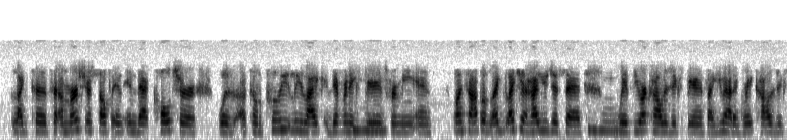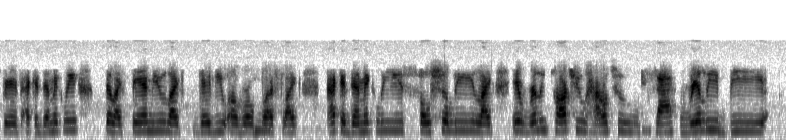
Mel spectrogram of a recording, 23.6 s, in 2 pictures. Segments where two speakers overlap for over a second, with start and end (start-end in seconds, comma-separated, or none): none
